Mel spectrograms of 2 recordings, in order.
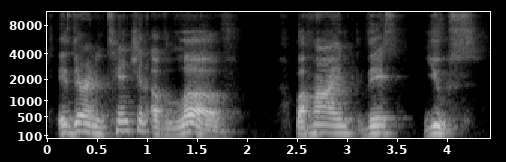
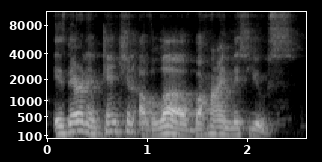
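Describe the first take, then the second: First: Slow, with a pause before "behind this use"; slow, emphatic repeat. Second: Said in the usual way. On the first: Real, not acted. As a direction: draw out "behind this use", word by word. Question repeated slowly for emphasis.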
